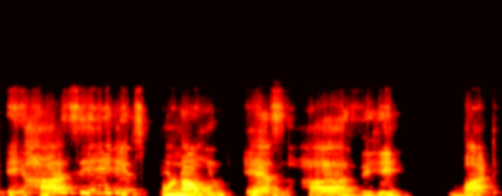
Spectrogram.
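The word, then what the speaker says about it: هذه: একটা বিষয় এখানে একটু বলতে হয় যে এই হাজিহি is pronoun age হাজিহি বাট is written without the আলিফ আসলে এই যে হাজা হার পরে একটা আলিফ আছে এজন্য আমরা উচ্চারণের সময় একটু একটু লম্বা করে পড়ি হাজা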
